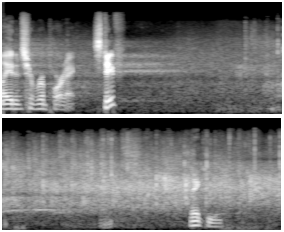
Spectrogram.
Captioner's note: applause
